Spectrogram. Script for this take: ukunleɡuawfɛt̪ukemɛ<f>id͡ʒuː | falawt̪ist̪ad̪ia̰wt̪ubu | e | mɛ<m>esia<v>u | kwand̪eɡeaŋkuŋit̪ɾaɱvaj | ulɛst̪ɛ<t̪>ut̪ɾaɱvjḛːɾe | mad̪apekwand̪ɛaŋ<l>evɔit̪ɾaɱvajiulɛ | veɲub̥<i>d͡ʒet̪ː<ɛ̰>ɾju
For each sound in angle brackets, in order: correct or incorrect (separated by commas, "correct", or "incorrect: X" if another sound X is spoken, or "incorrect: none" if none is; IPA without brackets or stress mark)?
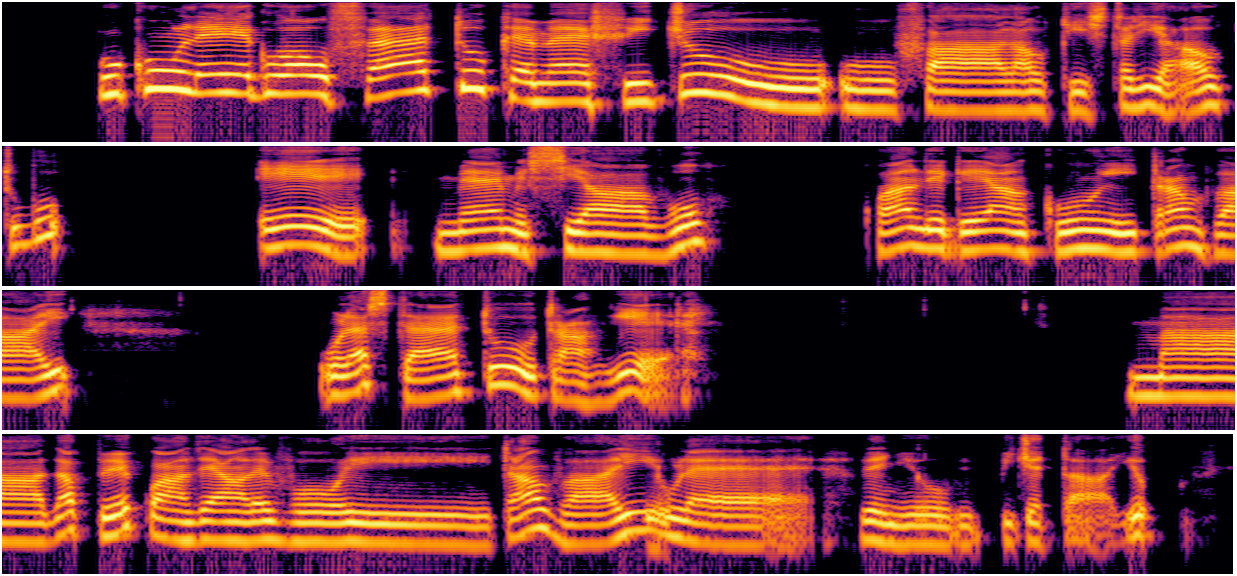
correct, correct, correct, correct, correct, correct, incorrect: a̰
